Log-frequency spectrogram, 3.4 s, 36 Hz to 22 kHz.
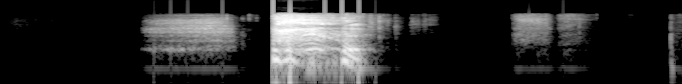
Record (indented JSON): {
  "cough_length": "3.4 s",
  "cough_amplitude": 30679,
  "cough_signal_mean_std_ratio": 0.28,
  "survey_phase": "beta (2021-08-13 to 2022-03-07)",
  "age": "45-64",
  "gender": "Male",
  "wearing_mask": "No",
  "symptom_none": true,
  "symptom_onset": "9 days",
  "smoker_status": "Never smoked",
  "respiratory_condition_asthma": false,
  "respiratory_condition_other": false,
  "recruitment_source": "Test and Trace",
  "submission_delay": "2 days",
  "covid_test_result": "Positive",
  "covid_test_method": "ePCR"
}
